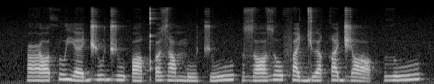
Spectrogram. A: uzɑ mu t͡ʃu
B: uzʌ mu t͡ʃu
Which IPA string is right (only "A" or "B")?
A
